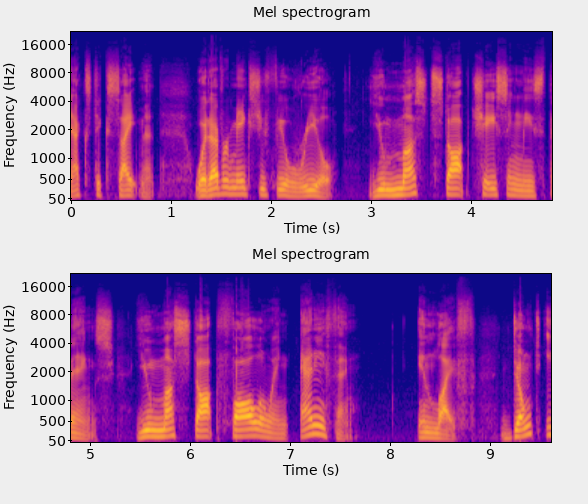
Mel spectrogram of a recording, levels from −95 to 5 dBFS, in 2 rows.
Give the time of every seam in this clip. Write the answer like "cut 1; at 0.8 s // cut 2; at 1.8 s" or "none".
cut 1; at 2.8 s

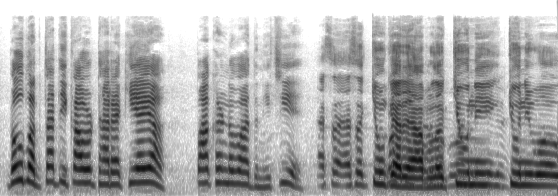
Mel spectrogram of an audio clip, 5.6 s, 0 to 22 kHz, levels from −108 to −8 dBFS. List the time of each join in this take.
none

